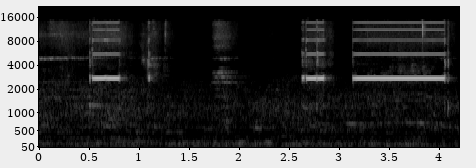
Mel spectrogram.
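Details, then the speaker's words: Analog meter on buzzer setting checking the ringer speaker of a China keypad mobile with ringtone volume at zero: a short then long steady beep, speaker coil reads OK with continuity. "Speaker की reading हमें बिल्कुल okay मिल रही है, हमारा speaker जो है वो buzzer दे रहा है।"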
